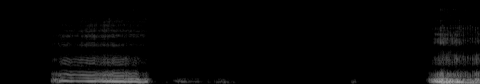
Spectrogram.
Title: Daytime snoring 😴🐶💛 #labrador #funny #dog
